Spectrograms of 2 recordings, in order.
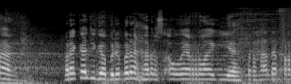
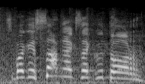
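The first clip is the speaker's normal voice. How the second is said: excited; 6 semitones higher, 5 dB louder than usual. Real, not acted. Co-caster recaps the teamfight.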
